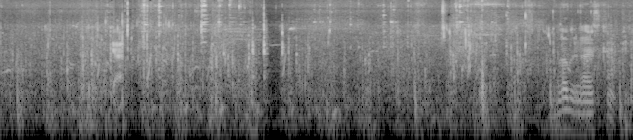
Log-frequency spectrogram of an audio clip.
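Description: A fish splashes in the water beside a boat.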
